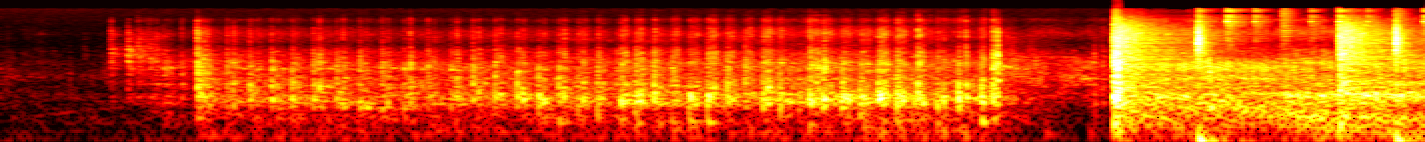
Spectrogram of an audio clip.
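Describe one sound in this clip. Skateboard wheels roll over pavement.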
